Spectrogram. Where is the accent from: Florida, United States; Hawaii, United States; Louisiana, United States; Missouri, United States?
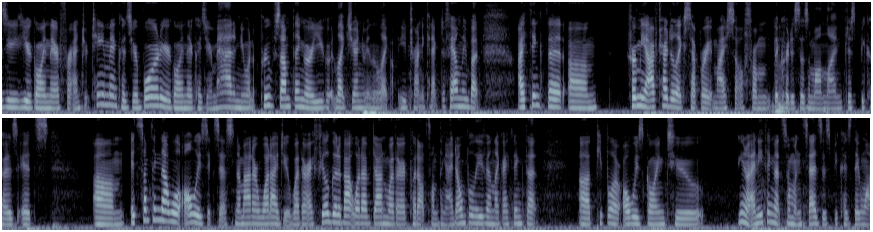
Hawaii, United States; it was crazy to like be in my hometown in Hawaii and have people come up to me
